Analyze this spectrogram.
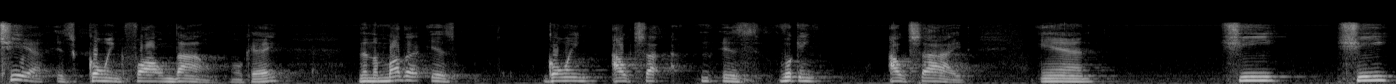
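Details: Anomic aphasia from a temporal or temporoparietal lesion; fluent speech with good repetition but inability to name.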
